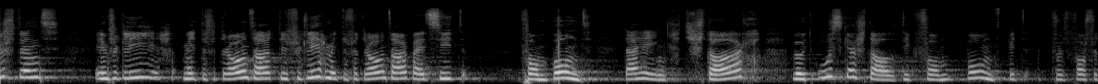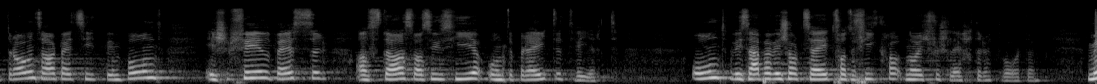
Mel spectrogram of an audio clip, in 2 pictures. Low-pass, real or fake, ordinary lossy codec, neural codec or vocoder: 14.4 kHz; real; AAC, 48 kbps; none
